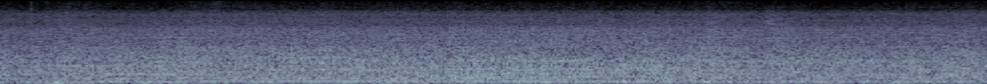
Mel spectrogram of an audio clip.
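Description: Steady low hum with an even hiss, the running noise of a kitchen oven on its self-cleaning cycle.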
